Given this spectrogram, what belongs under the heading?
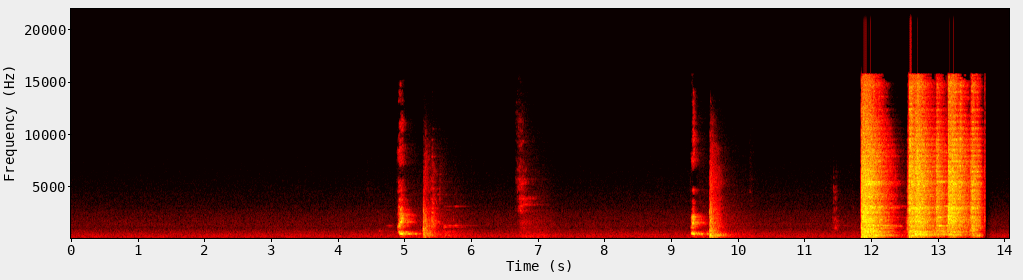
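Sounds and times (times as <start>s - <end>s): barbell crashing on floor: 9.5s - 10.0s, 11.9s - 13.8s
barbell clanking: 11.9s - 13.8s.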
